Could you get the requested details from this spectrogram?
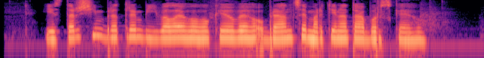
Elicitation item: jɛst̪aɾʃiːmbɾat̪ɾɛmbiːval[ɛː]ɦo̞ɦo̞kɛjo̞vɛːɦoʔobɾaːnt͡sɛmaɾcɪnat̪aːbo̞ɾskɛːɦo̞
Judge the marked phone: correct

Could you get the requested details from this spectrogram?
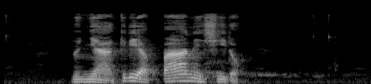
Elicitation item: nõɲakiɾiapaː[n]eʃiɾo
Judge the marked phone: correct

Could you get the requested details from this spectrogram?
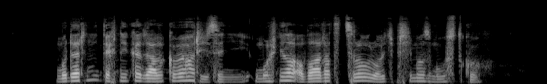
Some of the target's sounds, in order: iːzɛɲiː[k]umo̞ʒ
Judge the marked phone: incorrect: ʔ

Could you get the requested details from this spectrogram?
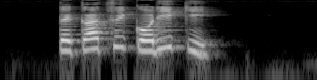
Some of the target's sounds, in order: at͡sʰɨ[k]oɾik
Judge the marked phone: correct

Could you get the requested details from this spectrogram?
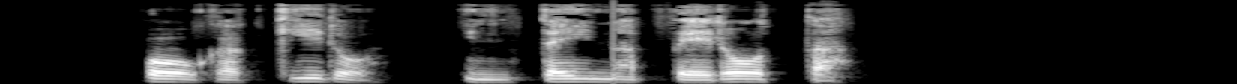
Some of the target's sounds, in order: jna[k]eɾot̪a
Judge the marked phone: incorrect: p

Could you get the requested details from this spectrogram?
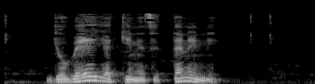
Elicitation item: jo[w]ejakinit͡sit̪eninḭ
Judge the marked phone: incorrect: β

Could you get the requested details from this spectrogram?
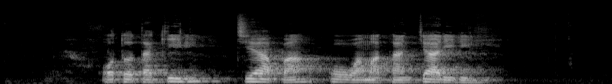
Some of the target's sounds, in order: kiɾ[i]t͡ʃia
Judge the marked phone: correct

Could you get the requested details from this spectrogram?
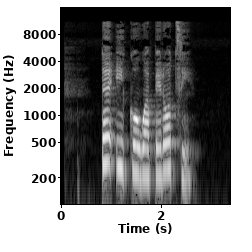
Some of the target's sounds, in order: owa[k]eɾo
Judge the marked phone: incorrect: p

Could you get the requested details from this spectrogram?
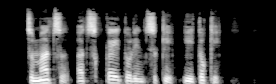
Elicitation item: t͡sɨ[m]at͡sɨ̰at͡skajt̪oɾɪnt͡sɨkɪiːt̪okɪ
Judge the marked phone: correct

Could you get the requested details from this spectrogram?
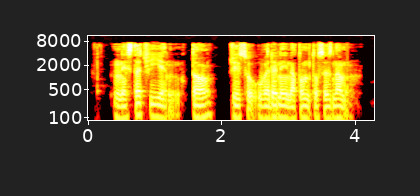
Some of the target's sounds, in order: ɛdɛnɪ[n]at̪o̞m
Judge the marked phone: correct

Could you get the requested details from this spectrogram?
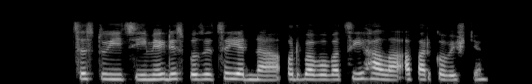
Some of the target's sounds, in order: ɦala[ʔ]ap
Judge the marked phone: correct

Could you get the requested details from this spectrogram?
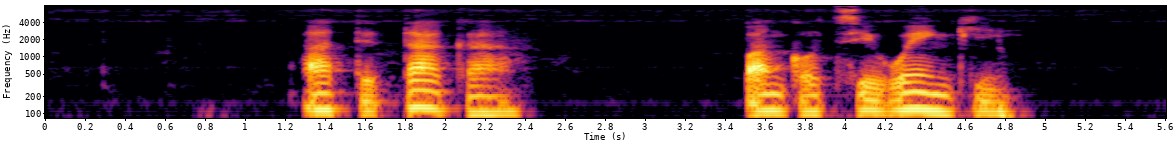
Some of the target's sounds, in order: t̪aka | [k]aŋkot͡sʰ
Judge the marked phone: incorrect: p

